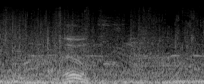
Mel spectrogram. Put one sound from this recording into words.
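Water splashes and crashes.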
